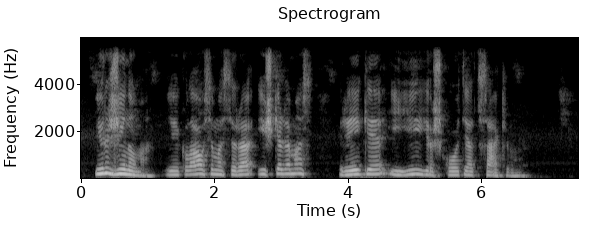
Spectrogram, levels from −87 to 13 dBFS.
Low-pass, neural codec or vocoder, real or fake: 5.4 kHz; none; real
